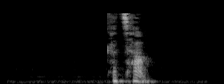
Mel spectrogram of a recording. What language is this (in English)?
Min Nan Chinese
